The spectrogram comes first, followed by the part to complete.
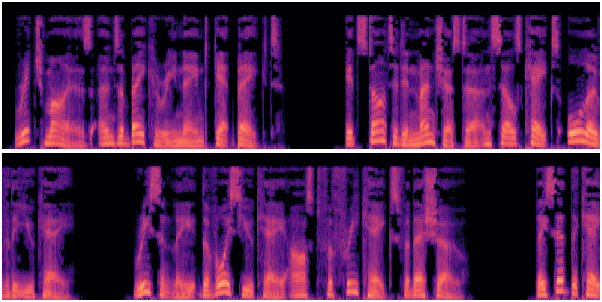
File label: english through news lower intermediate; bakery angered by the voice s freebie request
